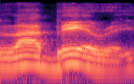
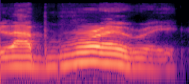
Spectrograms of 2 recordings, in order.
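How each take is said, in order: First: The r after the b is dropped. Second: The r after the b is pronounced. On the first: The speaker calls it wrong. "it just breaks my heart for people to call it the library" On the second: The speaker calls it right. "the correct pronunciation is library, L I B R A"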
